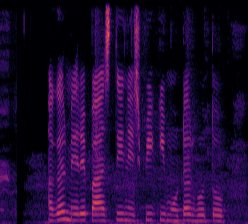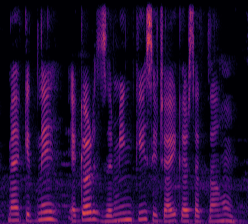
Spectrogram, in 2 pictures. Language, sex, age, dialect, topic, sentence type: Hindi, female, 25-30, Marwari Dhudhari, agriculture, question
